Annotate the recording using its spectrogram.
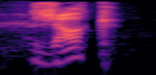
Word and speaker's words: Jacques: Jacques? – Jacques. I don't know why I'm so bad at remembering. – It's just French, Jack. – Jacques. – I literally wrote J-A-C-K.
